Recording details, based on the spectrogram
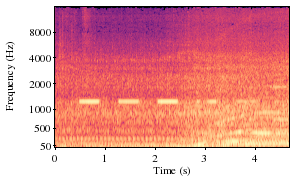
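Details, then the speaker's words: Scania P410 truck with diesel running: steady high beep in even on-off pulses, the inter-wheel differential lock warning alarm, which stops when switched off. "Nah itu alarm yang bunyi itu alarm interview ya Coba kita matikan nah Inter Wheel alarmnya mati ya"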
